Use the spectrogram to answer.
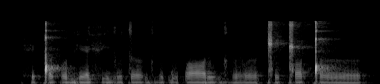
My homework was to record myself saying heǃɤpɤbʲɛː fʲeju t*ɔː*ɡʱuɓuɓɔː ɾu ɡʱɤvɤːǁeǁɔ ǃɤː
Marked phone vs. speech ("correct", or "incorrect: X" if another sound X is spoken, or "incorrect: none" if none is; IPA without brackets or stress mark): incorrect: ɤː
